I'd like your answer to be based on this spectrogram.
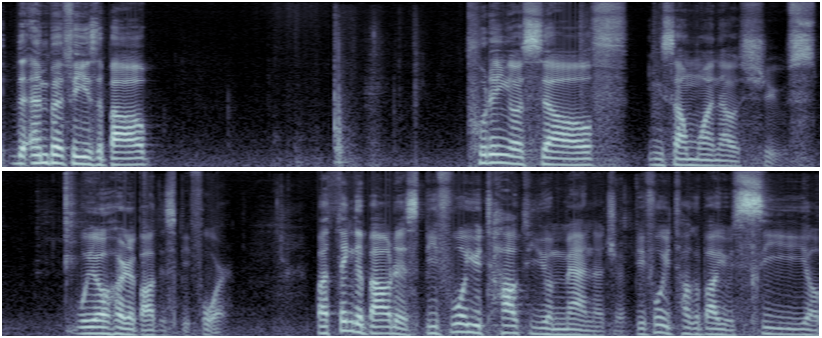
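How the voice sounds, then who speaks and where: This guest speaker is a middle-aged man with a mid-range voice and a Mandarin Chinese accent, speaking English as a second language. Advising design students on careers, he is earnest and plain, rising on the key points and trailing quietly at the close of each phrase.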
